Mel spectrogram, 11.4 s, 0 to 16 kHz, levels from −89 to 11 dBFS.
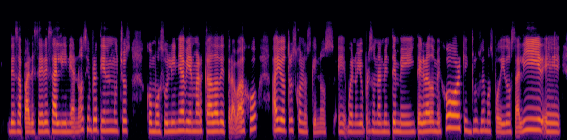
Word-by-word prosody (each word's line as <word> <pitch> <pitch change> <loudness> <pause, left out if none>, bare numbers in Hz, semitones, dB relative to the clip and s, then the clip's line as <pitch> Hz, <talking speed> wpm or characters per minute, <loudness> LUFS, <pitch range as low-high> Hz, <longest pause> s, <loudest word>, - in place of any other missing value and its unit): desaparecer 230 0 0
esa 235 0 +4
línea, 230 0 -2
¿no? 275 - -4
Siempre 275 -1 0
tienen 255 0 -2
muchos, 250 0 -4 0.3
como 235 -1 -1
su 230 +1 -3
línea 240 +2 +2
bien 245 -1 +1
marcada 240 0 +3
de 240 -1 +2
trabajo. 285 +8 0 0.3
Hay 275 0 +5
otros 265 0 -1
con 250 -2 -4
los 225 0 -10
que 110 - -8
nos 115 0 -12
eh, 220 +1 -6
bueno, 225 -1 -5
yo 225 0 -3
personalmente, 230 0 -3
me 225 -1 -3
he 220 0 -2
integrado 235 +2 +1
mejor, 330 +7 +4
que 265 - -7
incluso 255 +1 -8
hemos 245 -2 -9
podido 225 +1 -3
salir. 280 +3 +3
Eh, 225 -1 -2
240 Hz, 180 wpm, -23 LUFS, 230-255 Hz, 0.3 s, Hay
